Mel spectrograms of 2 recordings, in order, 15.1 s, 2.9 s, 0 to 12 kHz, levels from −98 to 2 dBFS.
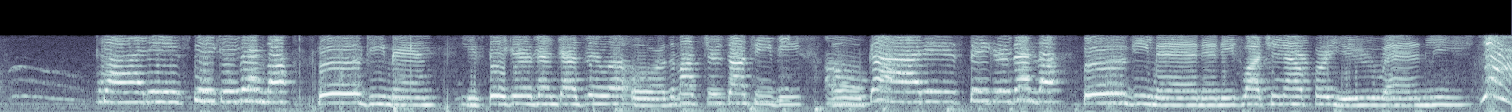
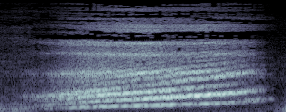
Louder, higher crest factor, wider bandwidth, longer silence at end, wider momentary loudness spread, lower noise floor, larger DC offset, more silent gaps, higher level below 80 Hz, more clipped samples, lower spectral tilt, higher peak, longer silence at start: first, -6 LUFS vs -19 LUFS; second, 6 dB vs 14 dB; second, 4 kHz vs 10 kHz; second, 0 s vs 0.25 s; second, 8 LU vs 14 LU; second, -27 dBFS vs -43 dBFS; first, 0.8% vs under 0.1%; neither; first, -28 dBFS vs -60 dBFS; first, 5% vs under 0.1%; first, -8.5 dB/octave vs -5 dB/octave; first, 0 dBFS vs -6 dBFS; second, 0 s vs 0.35 s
